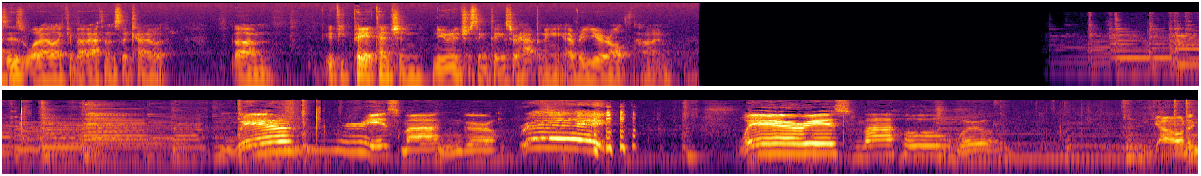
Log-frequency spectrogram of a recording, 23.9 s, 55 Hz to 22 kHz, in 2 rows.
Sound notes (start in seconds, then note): 10.4 guitar playing; 17.2 yells; 17.8 giggles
